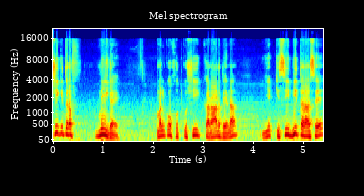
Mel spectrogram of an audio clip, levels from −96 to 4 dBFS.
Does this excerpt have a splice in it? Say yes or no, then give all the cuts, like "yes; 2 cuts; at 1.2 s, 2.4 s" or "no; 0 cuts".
yes; 1 cut; at 2.0 s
